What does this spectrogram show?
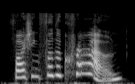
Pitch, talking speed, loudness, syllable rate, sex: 340 Hz, 175 wpm, -19 LUFS, 4.5 syllables/s, female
